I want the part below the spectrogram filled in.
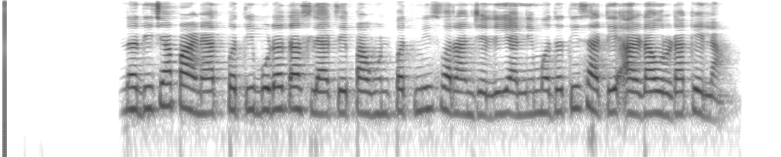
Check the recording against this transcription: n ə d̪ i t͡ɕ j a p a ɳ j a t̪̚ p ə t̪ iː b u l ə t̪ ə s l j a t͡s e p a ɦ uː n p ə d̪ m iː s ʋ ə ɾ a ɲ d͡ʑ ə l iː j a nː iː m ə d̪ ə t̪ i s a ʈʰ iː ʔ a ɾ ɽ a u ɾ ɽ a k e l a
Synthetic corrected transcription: n ə d̪ i t͡ɕ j a p a ɳ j a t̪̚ p ə t̪ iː b u ɽ ə t̪ ə s l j a t͡s e p a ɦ uː n p ə t̪ m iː s ʋ ə ɾ a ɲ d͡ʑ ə l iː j a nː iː m ə d̪ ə t̪ i s a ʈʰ iː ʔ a ɾ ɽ a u ɾ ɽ a k e l a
